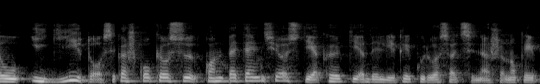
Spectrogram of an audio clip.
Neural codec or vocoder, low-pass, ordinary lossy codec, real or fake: codec, 16 kHz, 4 kbps, FunCodec, trained on LibriTTS, 50 frames a second; 7.2 kHz; AAC, 64 kbps; fake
